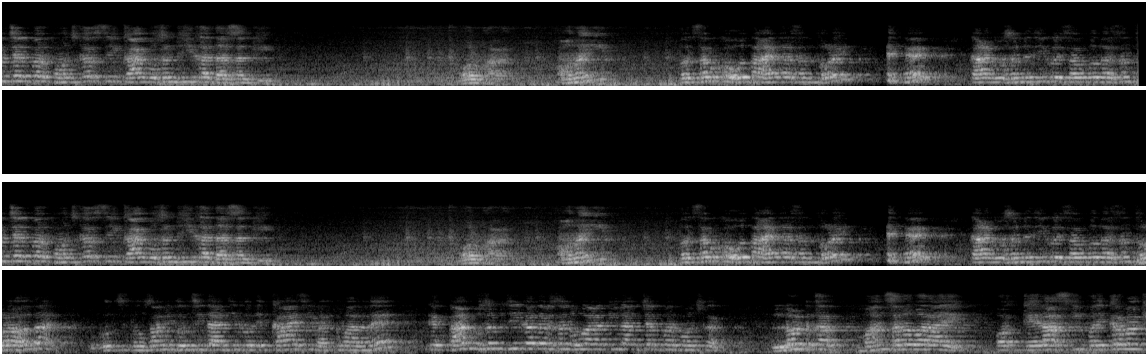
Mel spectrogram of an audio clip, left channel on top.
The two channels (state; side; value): drops out; left; at 11.4 s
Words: पर पहुंचकर श्री काकभूषण जी का दर्शन किए। और महाराज होना ही है, तो सबको होता है दर्शन थोड़े काकभूषण जी को सबको दर्शन थोड़ा होता है। गोस्वामी तुलसीदास जी को लिखा है इसी भक्तमाल में कि काकभूषण जी का दर्शन हुआ नीलांचल पर पहुंचकर, लौटकर मानसरोवर आए और कैलाश की परिक्रमा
